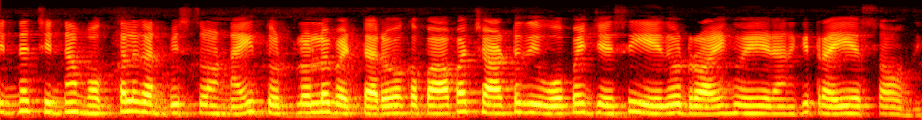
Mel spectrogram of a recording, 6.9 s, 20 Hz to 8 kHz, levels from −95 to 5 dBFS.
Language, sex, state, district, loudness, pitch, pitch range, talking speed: Telugu, female, Andhra Pradesh, Sri Satya Sai, -17 LUFS, 200 Hz, 190-220 Hz, 165 wpm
